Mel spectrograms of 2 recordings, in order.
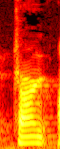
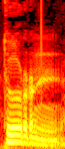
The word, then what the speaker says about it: turn: Sobre todo la pronunciación, que no sea turn, ¿ok? Turn, no, turn, turn, ese sonido.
